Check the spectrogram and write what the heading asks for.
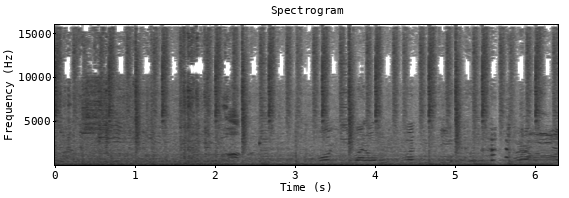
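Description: Steady low rumble of an open off-road UTV's engine and wind noise on a dirt track, under background music with a beat, with a few short bursts of voices and laughter.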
